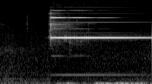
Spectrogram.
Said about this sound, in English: Anyway, I have a solution to your problem. Cue the bell.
